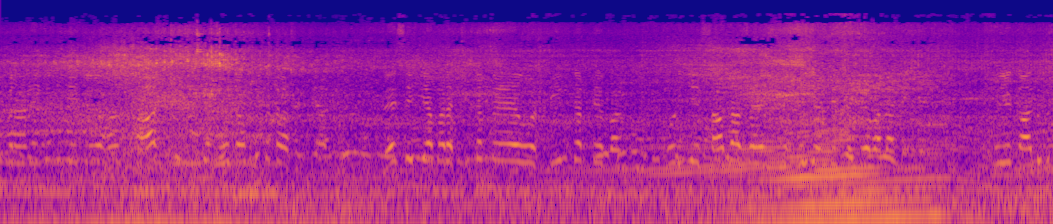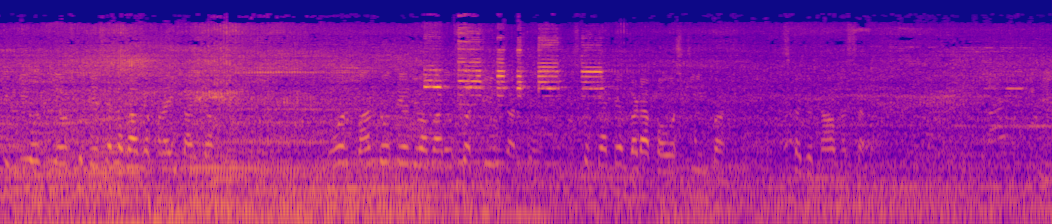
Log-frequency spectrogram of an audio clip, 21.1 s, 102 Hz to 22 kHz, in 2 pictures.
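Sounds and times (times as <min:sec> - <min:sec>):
man talking: 0:00.0 - 0:13.1, 0:13.8 - 0:19.4
passing vehicle engine: 0:00.0 - 0:14.8
road traffic: 0:00.0 - 0:21.0.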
